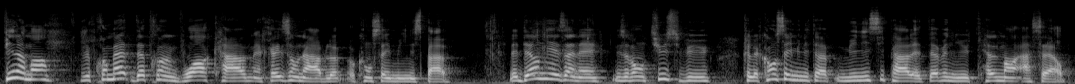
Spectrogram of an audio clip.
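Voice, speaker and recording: A man's voice: a little high, lively intonation, moderate pace, a little mellow. A man giving an earnest prepared campaign speech as a council candidate, stumbling over words and correcting himself in a language that seems second to him.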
